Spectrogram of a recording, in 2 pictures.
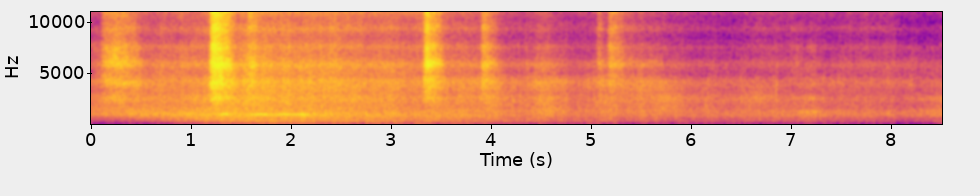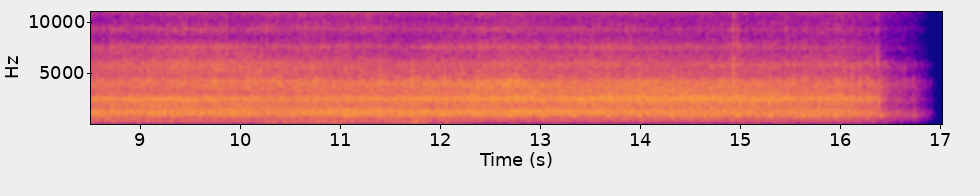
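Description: A truck passing on a rural road, heard as a rushing noise that swells to its loudest about one to three seconds in, with a few sharp clicks. It then settles into a steady, lower rumble.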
